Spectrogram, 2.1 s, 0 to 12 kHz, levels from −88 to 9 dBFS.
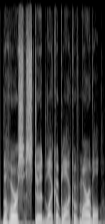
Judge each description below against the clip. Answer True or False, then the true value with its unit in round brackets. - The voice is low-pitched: True (100 Hz)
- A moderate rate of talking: False (225 wpm)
